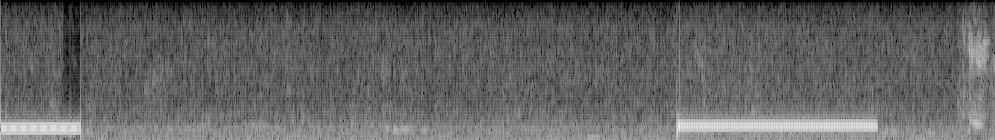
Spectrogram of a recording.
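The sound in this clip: A telephone ringing tone sounds while a call is transferred: a short steady tone, a long stretch of faint line hum, then a louder two-second tone burst.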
